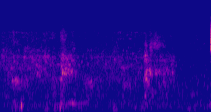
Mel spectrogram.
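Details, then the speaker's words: Transcranial Doppler arterial flow signal: hissing, whooshing systolic pulses rising and fading with each heartbeat over low background noise, shown in the context of vertebrobasilar insufficiency testing before cervical manipulation. "this is the transcranial doppler you can hear these sounds that the systolic and you can see here this"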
